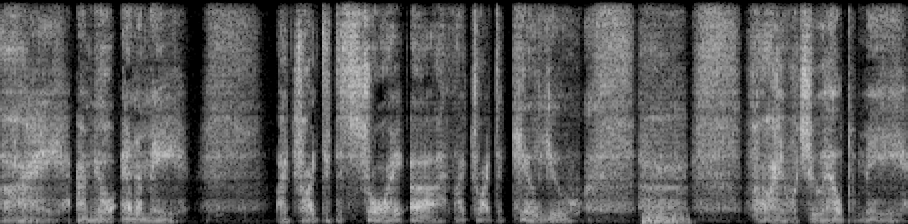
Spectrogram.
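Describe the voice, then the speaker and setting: A man growls through a put-on character voice at a very slow pace. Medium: audio drama. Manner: growling, hissing, proud.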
